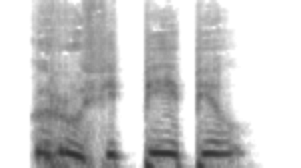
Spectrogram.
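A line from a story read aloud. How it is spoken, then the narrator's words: Breathed out. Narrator (Russian): выдохнула она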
